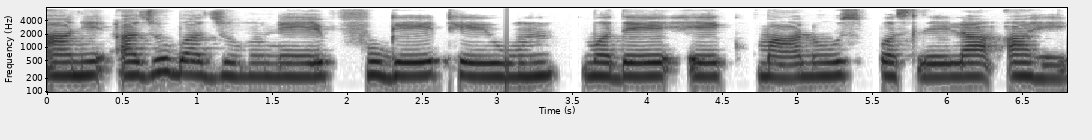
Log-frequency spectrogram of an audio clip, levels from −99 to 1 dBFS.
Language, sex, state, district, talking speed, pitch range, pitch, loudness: Marathi, female, Maharashtra, Dhule, 80 wpm, 220-235 Hz, 225 Hz, -18 LUFS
